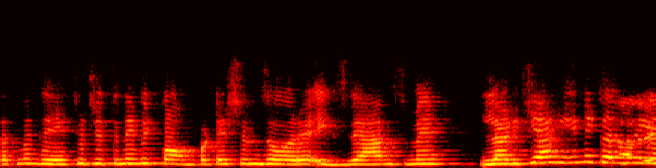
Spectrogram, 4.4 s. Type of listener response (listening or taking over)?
taking over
